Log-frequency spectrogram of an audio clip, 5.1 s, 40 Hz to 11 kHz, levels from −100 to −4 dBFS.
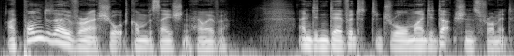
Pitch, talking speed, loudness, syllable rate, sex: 110 Hz, 175 wpm, -19 LUFS, 6.5 syllables/s, male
